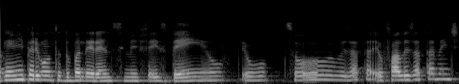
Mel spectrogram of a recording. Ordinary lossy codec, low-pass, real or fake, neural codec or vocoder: Opus, 32 kbps; 7.2 kHz; real; none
